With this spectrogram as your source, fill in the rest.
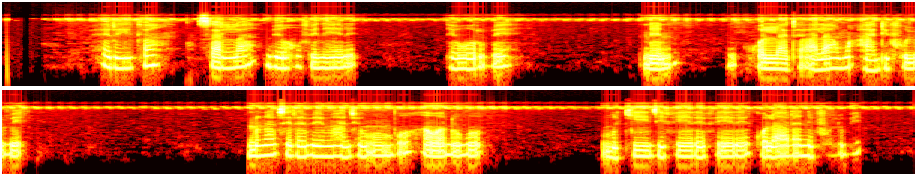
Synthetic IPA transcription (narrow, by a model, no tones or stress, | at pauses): ɾikasalːabɛhufɛnɛɾɛ | ndɛwɔɾbɛ | ndɛ̰n | hɔ̰lːatʰa̰ʔalaːmaʔadifulbɛ | dɔnafsiɾabɛmaːd͡ʒumɔmbɔa̰wa̰ɗuɡɔ | bukʰiːd͡ʒifɛɾɛfɛɾɛkɔladanɛfulbɛ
